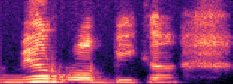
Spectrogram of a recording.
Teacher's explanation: नून साकिन के बाद रॉ आ रहा है, तो आप मिन रब्बिक नहीं पढ़ते ना, मिर रब्बी का, अगेन रॉ को आप हैवी करेंगे, मिर रब्बी का, ठीक है, रब्बी। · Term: इदगाम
